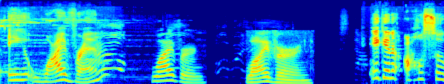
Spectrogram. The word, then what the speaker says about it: wyvern: Most commonly called a Wyvern. Wyvern. Wyvern. It can also be pronounced as Wiv-ern, which is what we have in our Guild Wars universe, as seen here.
